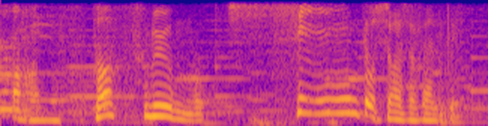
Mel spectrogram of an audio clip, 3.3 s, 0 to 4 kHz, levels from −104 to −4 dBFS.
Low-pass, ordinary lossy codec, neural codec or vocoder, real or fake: 3.6 kHz; MP3, 32 kbps; codec, 16 kHz, 1 kbps, X-Codec, HuBERT features, trained on balanced general audio; fake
